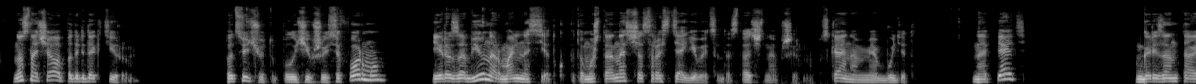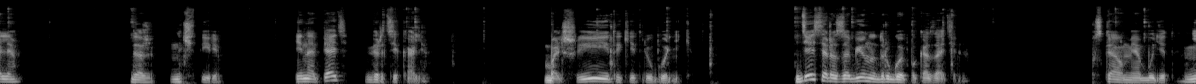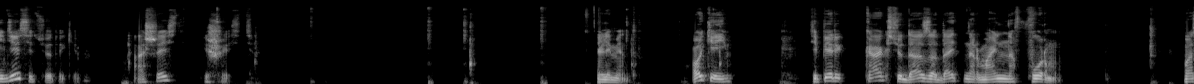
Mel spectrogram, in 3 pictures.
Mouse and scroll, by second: 2.3 click, 4.4 click, 9.4 click, 11.9 click, 12.8 click, 14.4 click, 15.9 click, 16.7-17.8 middle drag, 18.5 middle click, 19.8 click, 20.3 click, 21.0 middle click, 21.7 click, 23.0 click, 25.7 click, 26.9 click, 28.1 middle click, 29.2 middle click, 30.6 middle click.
